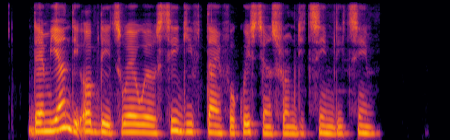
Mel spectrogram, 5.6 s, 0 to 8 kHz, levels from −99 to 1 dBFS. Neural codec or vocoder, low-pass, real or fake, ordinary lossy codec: none; 7.2 kHz; real; none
